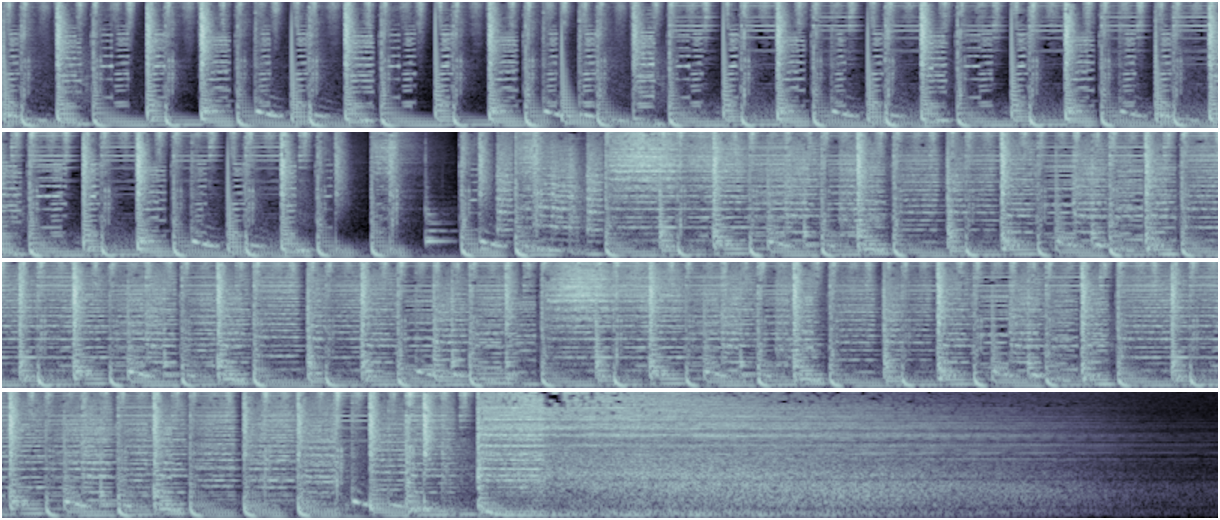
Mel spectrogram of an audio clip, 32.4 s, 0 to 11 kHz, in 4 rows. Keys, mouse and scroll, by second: 3.1 middle click, 3.9 middle click, 5.3 alt+s, 7.5 middle click, 8.7-9.2 scroll up 3, 9.2 shift+middle click, 10.0 right click, 10.6 alt+shift+right click, 12.0 click, 12.9 alt+shift+right click, 13.5 s, 14.7 right click, 16.1 click, 16.9 click, 19.3 right click, 20.3 click, 21.3 middle click, 21.6-22.1 scroll down 4, 22.1 middle click, 22.8 right click, 24.1 click, 25.0 right click, 25.8 click, 26.8 middle click, 27.1-28.0 scroll down 4, 27.6 middle click, 28.4 shift+middle click, 28.7 scroll up 3, 30.0 middle click, 30.0 scroll up 1, 30.8 scroll down 1, 31.1 middle click, 31.8-32.4 scroll up 2, 32.2 middle click.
